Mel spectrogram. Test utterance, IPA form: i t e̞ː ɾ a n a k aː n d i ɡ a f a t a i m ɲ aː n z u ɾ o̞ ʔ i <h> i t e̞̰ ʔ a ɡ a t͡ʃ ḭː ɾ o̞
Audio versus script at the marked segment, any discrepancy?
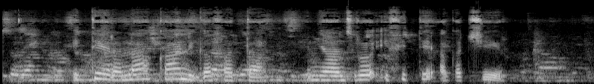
yes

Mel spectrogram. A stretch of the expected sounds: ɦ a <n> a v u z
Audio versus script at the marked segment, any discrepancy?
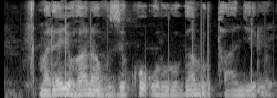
no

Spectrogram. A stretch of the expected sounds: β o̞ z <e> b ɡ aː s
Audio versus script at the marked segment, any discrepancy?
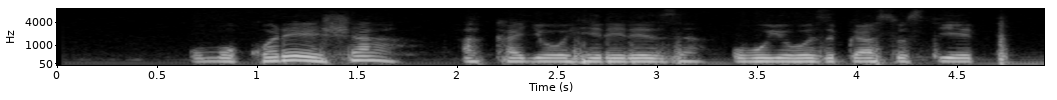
yes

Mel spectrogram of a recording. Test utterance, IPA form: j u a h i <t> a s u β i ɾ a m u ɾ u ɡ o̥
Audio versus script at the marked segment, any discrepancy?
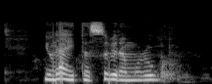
no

